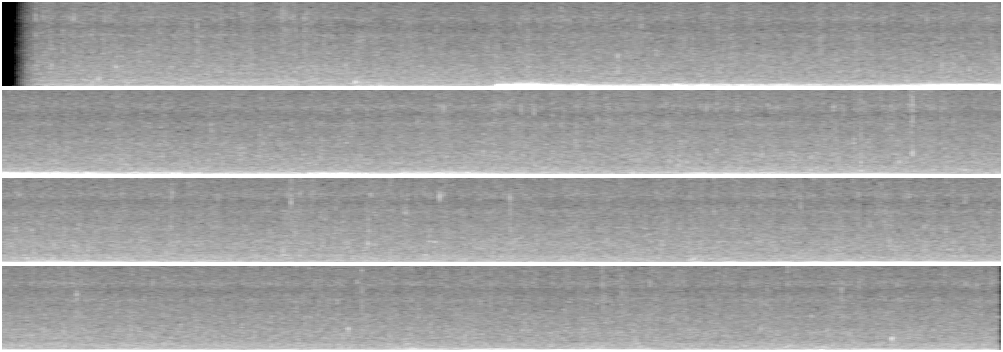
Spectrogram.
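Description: Rain falling steadily on a wet concrete courtyard floor and potted plants, a constant hiss. About four seconds in, a sudden clap of thunder rolls on in low rumbles for several seconds, and a fainter rumble comes near the end.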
